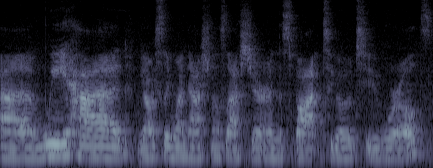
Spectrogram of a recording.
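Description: In a Canadian accent, a woman with a very deep, low pitch speaks fairly slowly in a flat monotone, with audible room echo and light background noise. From Canada, Winnipeg; Manitoba, Canada. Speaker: ultimate frisbee player; interviewee. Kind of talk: interview. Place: home room. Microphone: camera far.

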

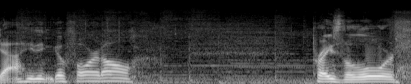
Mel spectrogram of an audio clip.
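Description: With faint music in the background, a man speaks slowly at a medium pitch in a dark, mellow tone with ordinary pitch variation.

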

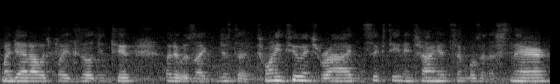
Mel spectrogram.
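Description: Noticeable background noise behind a man at a moderate pace, in a flat monotone. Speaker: interviewee. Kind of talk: interview answer. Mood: relaxed, friendly. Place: home room. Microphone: handheld.

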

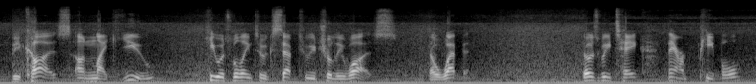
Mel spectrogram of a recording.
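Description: A man at a moderate pace, dry with no echo, against noticeable background noise. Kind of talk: acted dramatic dialogue. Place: forest.

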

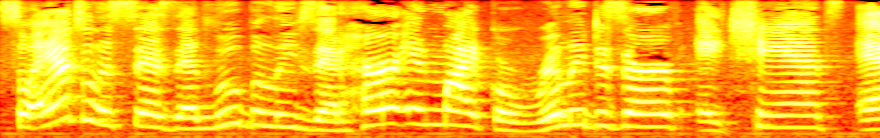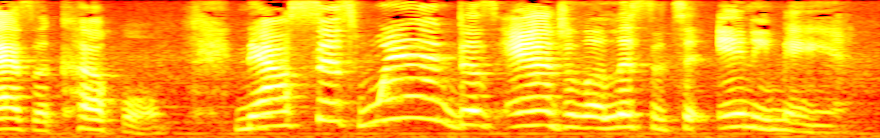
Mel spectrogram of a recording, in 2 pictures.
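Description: A woman uses a raised, projected voice with very wide pitch swings, speaking at a moderate pace with hardly any pauses. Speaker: YouTube commentator. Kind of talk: casual commentary recap. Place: home room.

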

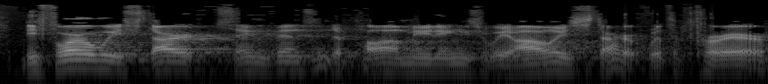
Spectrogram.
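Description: A man's hoarse, put-on character voice, fairly low in pitch, with ordinary pitch variation at a moderate pace. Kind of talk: opening remarks to audience.

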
